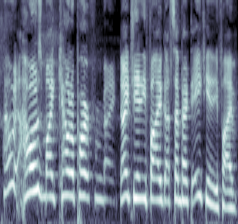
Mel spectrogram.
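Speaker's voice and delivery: baffled disbelief at the date; bewildered Doc. Retold or imitated. Doc asking Marty in high disbelief how it happened. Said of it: "Doc's like".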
